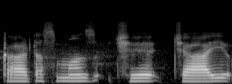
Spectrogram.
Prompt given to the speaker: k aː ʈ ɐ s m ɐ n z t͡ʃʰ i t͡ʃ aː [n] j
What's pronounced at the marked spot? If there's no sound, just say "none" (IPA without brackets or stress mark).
none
